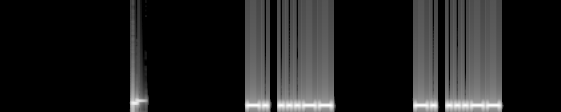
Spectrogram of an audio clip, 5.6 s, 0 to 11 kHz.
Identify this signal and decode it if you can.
Morse code, heard as a keyed tone, about 29 wpm, 700 Hz. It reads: N3 N3
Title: USA Call Sign Prefixes - Repeated 2x - 30wpm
